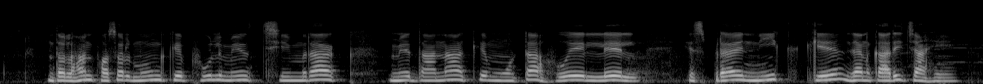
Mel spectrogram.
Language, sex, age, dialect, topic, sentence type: Maithili, female, 18-24, Eastern / Thethi, agriculture, question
